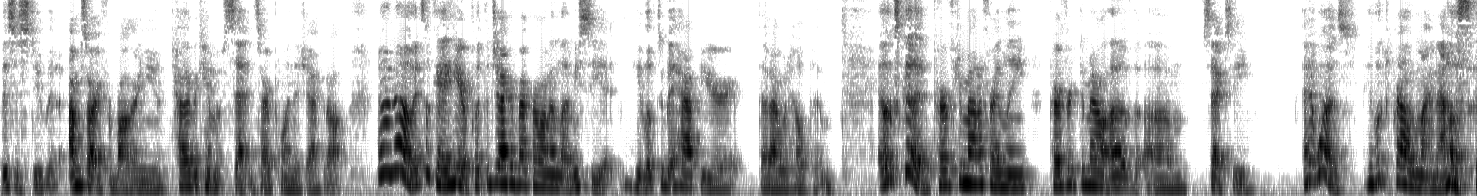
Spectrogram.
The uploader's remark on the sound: i did have some audio issues so ended up using the video audio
